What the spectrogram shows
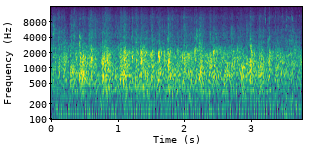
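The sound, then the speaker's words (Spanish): An audience in Farmers Branch claps steadily for Christ, a dense, continuous wash of many hands at an even loudness throughout, with no voices standing out above it. “Denle otro fuerte aplauso a Cristo, hermano.”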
